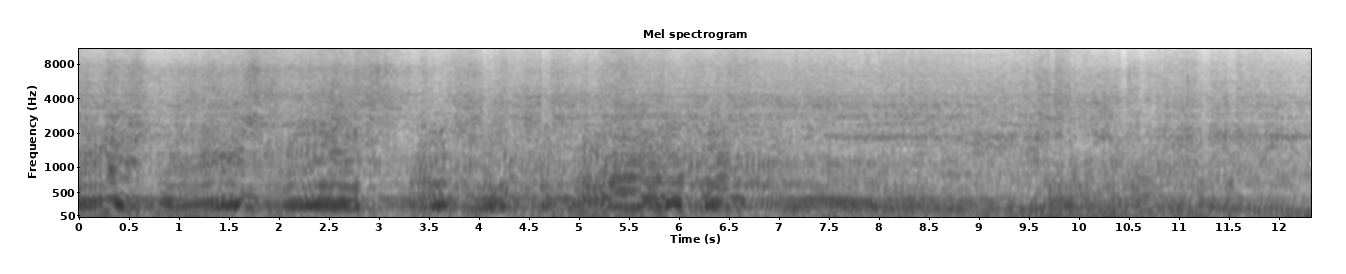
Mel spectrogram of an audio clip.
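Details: Kawasaki KX250F fuel-injected four-stroke ridden on the trail after replacing the fuel pump filter/strainer that had caused bogging, backfiring and lean running: revs up and down cleanly, pulling crisply with no bog, stumble or popping; normal revving.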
